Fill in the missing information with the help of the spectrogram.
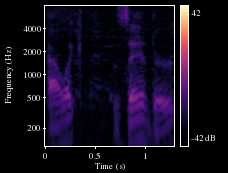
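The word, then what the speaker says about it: Aleczander: It's Alec Zander, so it's spelled A-L-E-C and then a Z in there. Alec Zander.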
